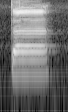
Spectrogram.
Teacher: The ta is a letter that is emitted from the tip of the tongue, and our tip will be touching the gum lines, upper gum lines. Okay, behind the central incisors, behind the 2 upper teeth.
